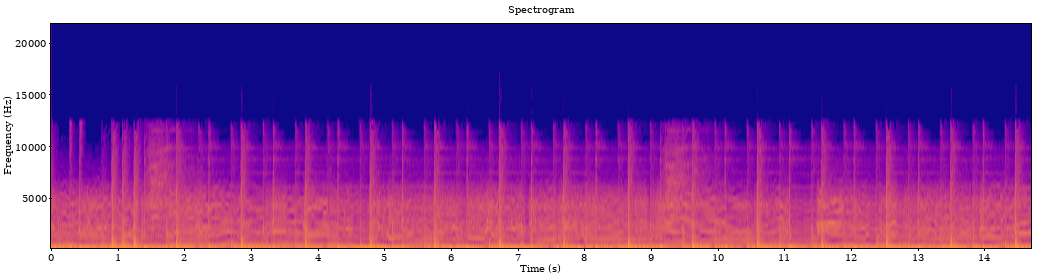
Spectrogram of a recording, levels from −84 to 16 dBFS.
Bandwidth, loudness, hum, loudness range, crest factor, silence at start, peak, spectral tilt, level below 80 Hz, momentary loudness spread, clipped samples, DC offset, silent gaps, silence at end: 12.5 kHz; -14 LUFS; none; 1 LU; 14 dB; 0 s; 0 dBFS; -5.5 dB/octave; -22 dBFS; 3 LU; under 0.1%; under 0.1%; none; 0 s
